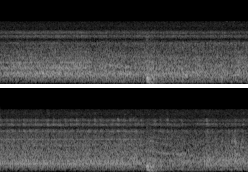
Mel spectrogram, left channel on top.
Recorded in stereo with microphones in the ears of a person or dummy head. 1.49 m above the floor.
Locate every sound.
1.5 s a thud: 5° left (ahead or behind), 2 m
